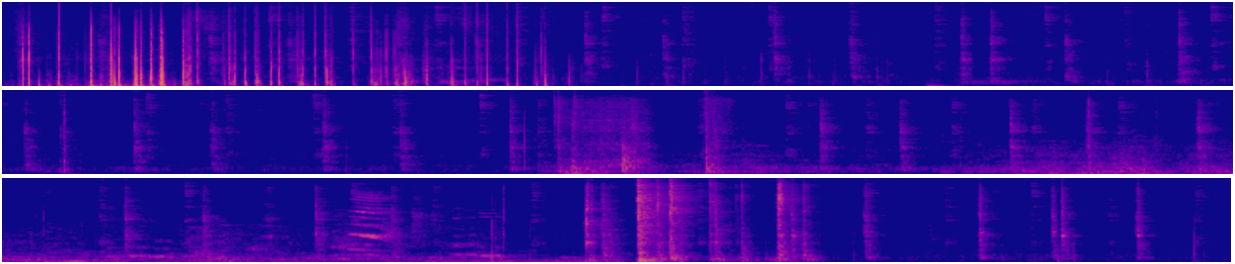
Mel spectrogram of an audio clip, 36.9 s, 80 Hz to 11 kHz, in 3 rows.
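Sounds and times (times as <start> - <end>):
clock ticking: 19.3 - 33.5
low rumbling noise: 22.0 - 28.0.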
